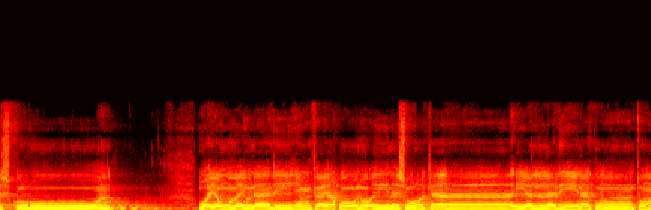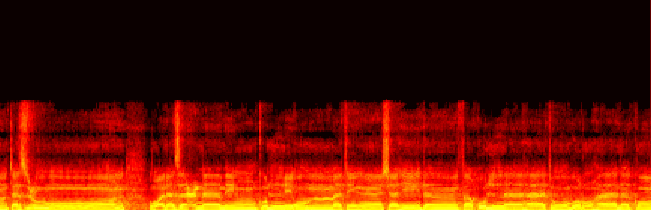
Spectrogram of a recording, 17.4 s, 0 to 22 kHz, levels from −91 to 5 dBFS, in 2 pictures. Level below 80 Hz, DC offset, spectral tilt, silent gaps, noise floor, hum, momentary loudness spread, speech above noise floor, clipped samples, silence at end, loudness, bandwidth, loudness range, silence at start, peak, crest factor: -50 dBFS; under 0.1%; -7 dB/octave; none; -41 dBFS; none; 2 LU; 22 dB; under 0.1%; 0 s; -20 LUFS; 11.5 kHz; 2 LU; 0 s; -12 dBFS; 8 dB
